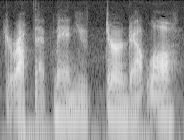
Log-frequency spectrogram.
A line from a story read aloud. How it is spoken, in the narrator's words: roared the stranger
